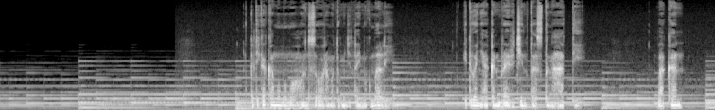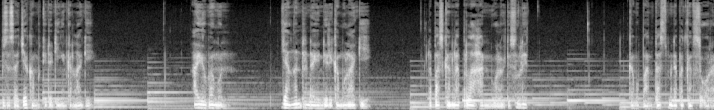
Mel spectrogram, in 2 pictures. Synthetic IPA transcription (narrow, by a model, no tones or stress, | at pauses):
kət̪ikakamuməmoɦɔnsə̥sə̰ʔo̰ɾaŋunt̪ʊk̚məɲt͡ʃint̪aimukəmbali | it̪uɦaɲa̰a̰kanbəɾa̰ɪ̰rt͡ʃint̪asə̥t̪əŋahat̪i | bahkan | bisasa̰d͡ʒakamut̪idak̚diːŋɪnkanlaɡi | ʔajobaŋʊn | d͡ʒaŋanrəndajindiɾikamula̰ɡḭ | ləpaskanlahpərlahanwa̰la̰wit̪usulɪt̪̚ | kamupant̪asməndapat̪̚kansə̥sə̰ʔo̰ɾaŋ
